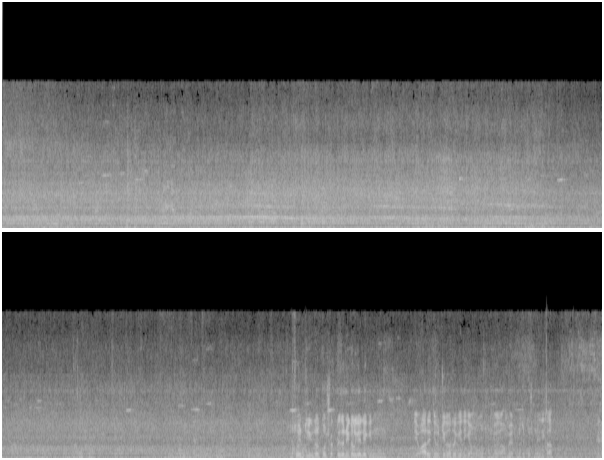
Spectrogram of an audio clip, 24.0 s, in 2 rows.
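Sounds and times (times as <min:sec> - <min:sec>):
electric train passing: 0:00.0 - 0:24.0
train wheels rattling over rails: 0:00.0 - 0:24.0.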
